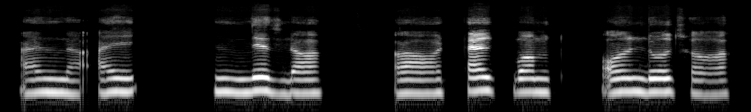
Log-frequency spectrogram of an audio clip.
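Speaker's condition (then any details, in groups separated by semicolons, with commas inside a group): Amyotrophic lateral sclerosis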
